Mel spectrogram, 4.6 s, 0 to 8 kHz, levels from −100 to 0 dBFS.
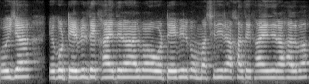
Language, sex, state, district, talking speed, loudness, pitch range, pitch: Bhojpuri, female, Uttar Pradesh, Deoria, 205 wpm, -17 LUFS, 240-250 Hz, 245 Hz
